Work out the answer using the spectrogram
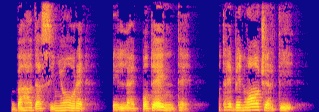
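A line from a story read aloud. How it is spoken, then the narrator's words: Soft whisper. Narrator (Italian): sussurra Cusa sottovoce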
